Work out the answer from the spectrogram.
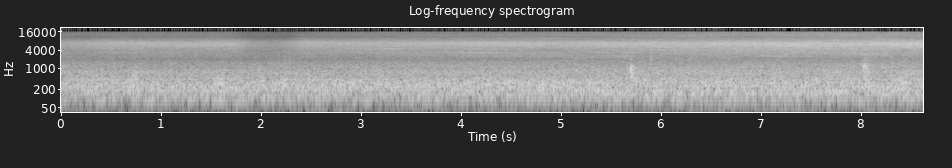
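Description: Yoro Railway 620 series electric train rolling slowly past, with a steady rumble of wheels on the rails and a couple of faint short squeaks about midway and near the end.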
